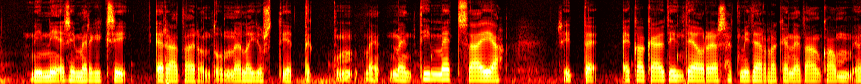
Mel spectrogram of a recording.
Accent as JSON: {"language": "Finnish", "town": "Tornio", "region": "Lapland", "country": "Finland", "said": "No, mä oon Torniosta kotoisin, mutta mä olin 9-luokan täällä Ranualla"}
